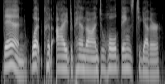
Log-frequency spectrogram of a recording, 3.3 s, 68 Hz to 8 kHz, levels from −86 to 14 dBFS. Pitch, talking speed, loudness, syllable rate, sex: 155 Hz, 180 wpm, -19 LUFS, 4.3 syllables/s, female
